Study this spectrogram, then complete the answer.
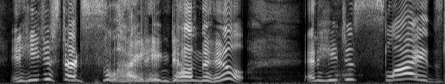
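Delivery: high, loud, stretched-out excitement; animated storytelling. Retold or imitated. Telling how the horse slid downhill, animated and high. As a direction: let the pitch soar and drag out the slide. Climax of horse's fall retold.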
